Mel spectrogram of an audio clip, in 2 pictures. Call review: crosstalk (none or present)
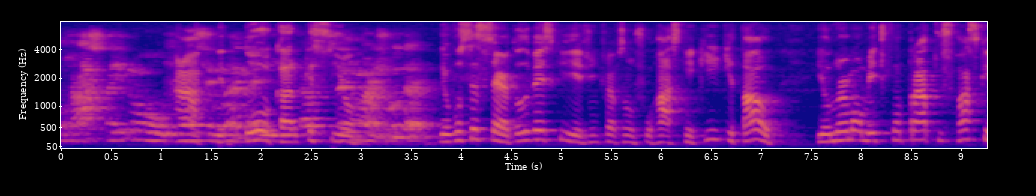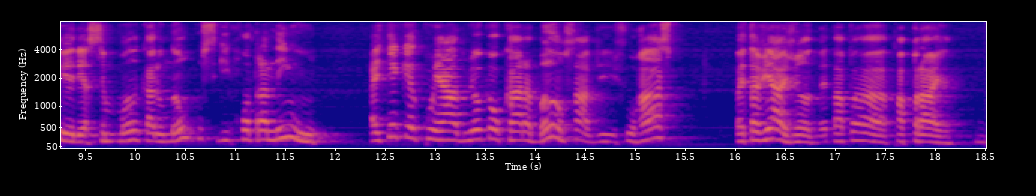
present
